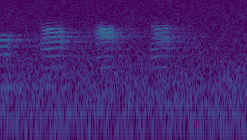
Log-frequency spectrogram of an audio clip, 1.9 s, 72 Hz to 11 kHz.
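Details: In a snowy winter forest, a nuthatch gives three short, nasal, high beeps about every 0.4 seconds over a quiet, faintly hissing background.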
